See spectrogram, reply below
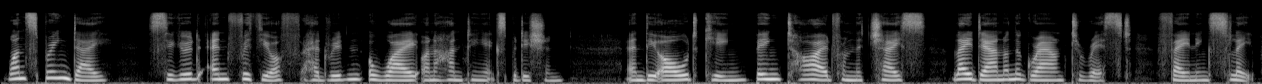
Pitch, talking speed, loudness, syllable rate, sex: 210 Hz, 145 wpm, -18 LUFS, 3.9 syllables/s, female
